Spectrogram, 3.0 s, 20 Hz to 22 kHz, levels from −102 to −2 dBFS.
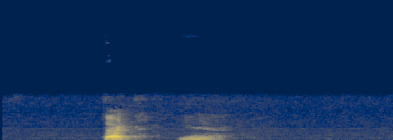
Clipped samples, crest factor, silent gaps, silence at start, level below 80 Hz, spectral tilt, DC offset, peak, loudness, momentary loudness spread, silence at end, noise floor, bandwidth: under 0.1%; 22 dB; none; 0.8 s; -82 dBFS; -3.5 dB/octave; under 0.1%; -6 dBFS; -23 LUFS; 17 LU; 1.35 s; -74 dBFS; 4.9 kHz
